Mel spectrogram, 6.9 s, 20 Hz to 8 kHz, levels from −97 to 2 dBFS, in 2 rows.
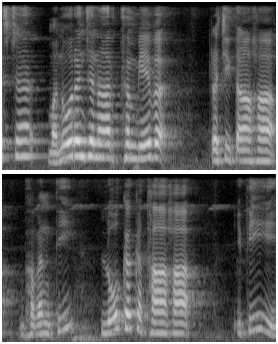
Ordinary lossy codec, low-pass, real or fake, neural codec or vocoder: none; 7.2 kHz; real; none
